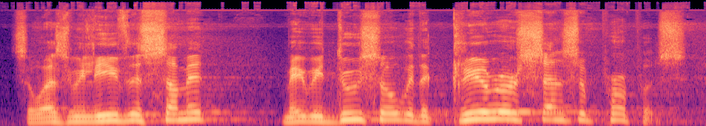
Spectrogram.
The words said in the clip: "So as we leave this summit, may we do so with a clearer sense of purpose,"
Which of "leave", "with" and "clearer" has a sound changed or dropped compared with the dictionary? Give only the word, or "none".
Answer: none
